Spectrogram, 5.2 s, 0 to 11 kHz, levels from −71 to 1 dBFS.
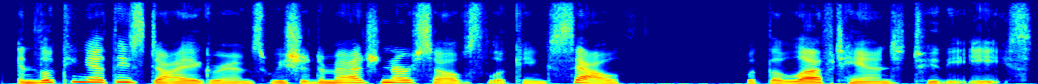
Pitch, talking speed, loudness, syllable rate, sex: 215 Hz, 210 wpm, -19 LUFS, 6.0 syllables/s, female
